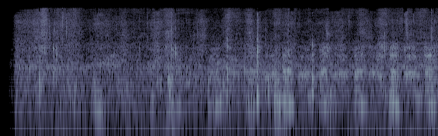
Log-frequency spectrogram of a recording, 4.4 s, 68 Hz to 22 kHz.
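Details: 26-day-old Golden Retriever puppies at bottle-feeding time make soft, scattered squeaks and snuffles, with a person's voice in the background.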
